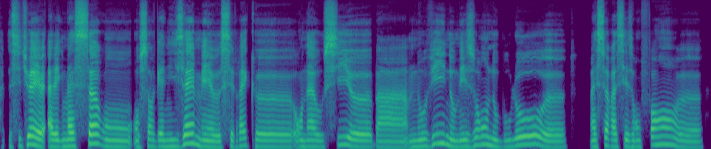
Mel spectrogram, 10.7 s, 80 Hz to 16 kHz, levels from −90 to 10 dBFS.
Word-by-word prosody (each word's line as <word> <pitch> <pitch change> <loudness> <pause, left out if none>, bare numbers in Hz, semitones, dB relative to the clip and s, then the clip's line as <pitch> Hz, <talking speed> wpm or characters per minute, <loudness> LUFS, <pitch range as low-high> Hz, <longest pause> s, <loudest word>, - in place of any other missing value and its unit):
si 170 +3 0
tu 200 +5 +1
veux, 180 -5 +7
a - - +4
avec 155 0 +2
ma 160 +1 +2
sœur, 220 +4 +6
on 150 -2 -4
on 145 - -5
s'organisait. 155 +8 +2
Mais, 155 -6 0
heu, 140 0 -2
c'est 155 +2 +3
vrai 170 +4 -2
qu'on 150 -1 -4
a 150 0 0
aussi, 190 +6 +2
heu, 150 -2 -1
ben, 140 -1 -4
nos 150 +3 -4
vies, 215 +7 -3
nos 160 -5 -2
maisons, 170 +7 -2
nos 160 -3 -4
boulots, 185 +6 -2
heu. 140 0 -4 0.4
Ma 150 - -1
sœur 180 -1 +3
a 155 - +1
ses 150 0 -1
enfants, 195 +5 -3
heu. 140 -2 -7
155 Hz, 180 wpm, -21 LUFS, 145-180 Hz, 0.4 s, veux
